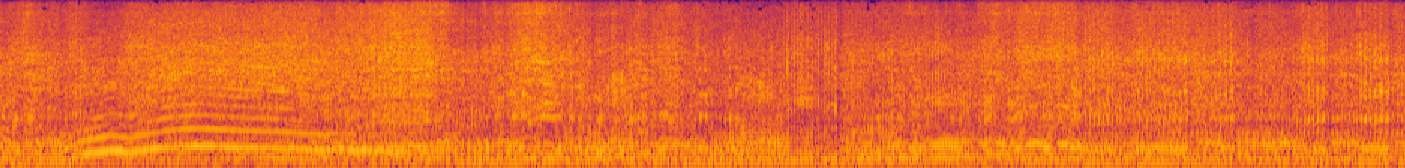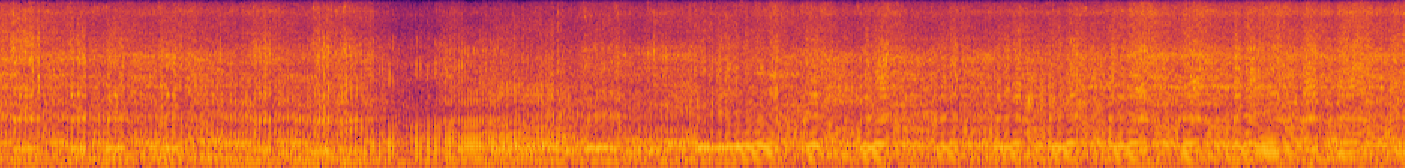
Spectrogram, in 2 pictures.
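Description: Motorcycle engines of a group ride, the rider's own mini pit bike among them: several engine notes overlap, with revs rising about a second in and again about two-thirds of the way through.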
